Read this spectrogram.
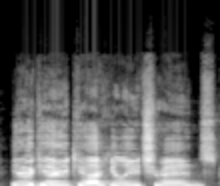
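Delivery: loud, high, drawn-out mock complaint; mock them slowly and shrilly high; mocking critic. Imitating rude commenters about the video, mocking. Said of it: "in a mocking tone".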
